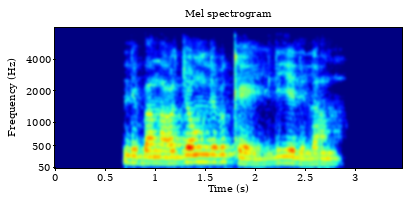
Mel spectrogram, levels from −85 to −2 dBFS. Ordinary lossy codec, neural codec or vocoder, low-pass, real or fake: Opus, 24 kbps; none; 7.2 kHz; real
